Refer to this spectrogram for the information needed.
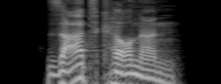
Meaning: dative plural of Saatkorn
- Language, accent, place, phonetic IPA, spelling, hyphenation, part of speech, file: German, Germany, Berlin, [ˈzaːtˌkœʁnɐn], Saatkörnern, Saat‧kör‧nern, noun, De-Saatkörnern.ogg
